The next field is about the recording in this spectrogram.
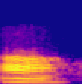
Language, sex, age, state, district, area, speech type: Assamese, male, 45-60, Assam, Majuli, urban, conversation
